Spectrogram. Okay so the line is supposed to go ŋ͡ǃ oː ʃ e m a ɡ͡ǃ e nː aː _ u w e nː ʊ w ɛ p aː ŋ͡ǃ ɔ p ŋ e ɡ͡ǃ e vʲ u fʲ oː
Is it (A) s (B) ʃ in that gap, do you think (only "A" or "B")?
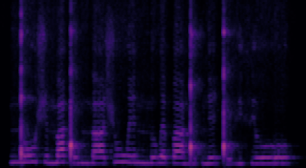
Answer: B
